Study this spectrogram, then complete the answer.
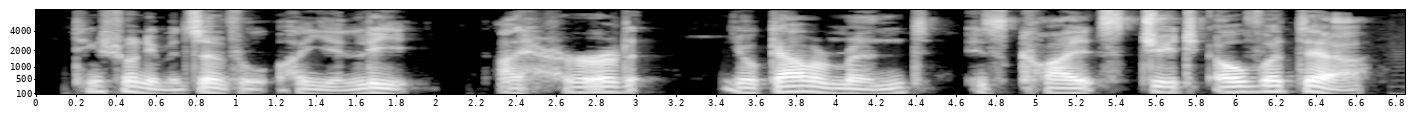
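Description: On a very clean recording with a silent background, a man with a Chinese accent speaks fairly slowly at a medium pitch, with lively intonation and big swings in loudness. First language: Mandarin Chinese. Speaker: English teacher podcaster. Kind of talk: language lesson. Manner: slow, repetitive drilling.

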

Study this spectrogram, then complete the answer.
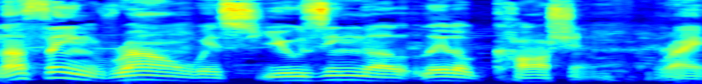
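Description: Music plays in the background as a man talks. He speaks at medium pitch and a moderate pace. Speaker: radio-style podcast host teaching English. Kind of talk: casual English-teaching monologue, mixing Chinese and English. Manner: hesitant, many fillers.

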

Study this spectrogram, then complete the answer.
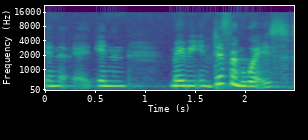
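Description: With a German accent, a woman speaks at a fairly high pitch. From Germany. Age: 30s. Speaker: apparel designer. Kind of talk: talk to a live audience. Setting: stage with audience. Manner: halting.

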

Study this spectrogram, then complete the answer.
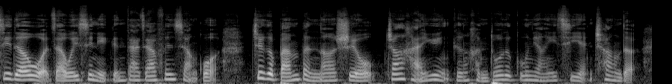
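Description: At a moderate pace, a woman speaks at medium pitch with ordinary pitch variation, an ordinary speaking voice. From Sichuan, Zigong. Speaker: radio host. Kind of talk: radio song-request show.

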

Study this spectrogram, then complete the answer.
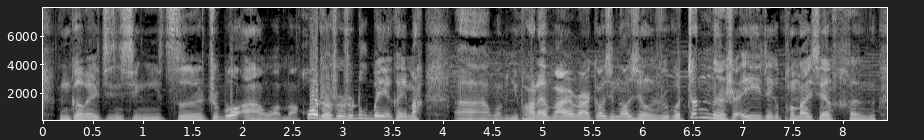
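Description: At a very fast pace, a man speaks with a fairly high pitch and lively intonation. Noticeable background noise sits behind him. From Beijing. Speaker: podcast host. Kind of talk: casual news commentary monologue. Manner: frequent fillers and hesitations.

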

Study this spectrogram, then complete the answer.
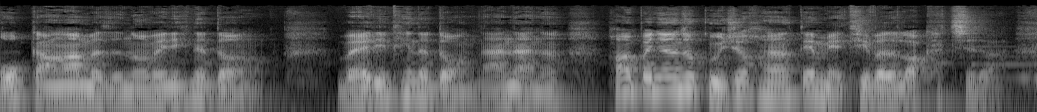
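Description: Speaking at a very fast pace, a man uses a medium pitch. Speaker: podcast host. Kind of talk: casual monologue livestream chat. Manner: animated; halting.

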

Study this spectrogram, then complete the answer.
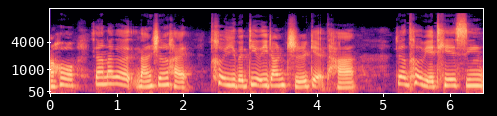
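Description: A woman's high voice at a fairly slow pace, very even in loudness, against a quiet background. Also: ordinary pitch variation. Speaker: podcast host. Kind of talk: casual solo travel talk.

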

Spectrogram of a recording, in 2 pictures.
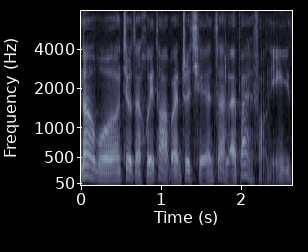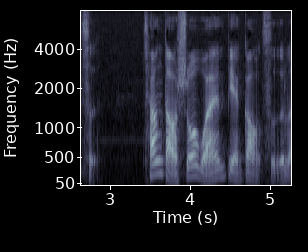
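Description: The intonation here is lively. A passage is read aloud in a natural voice.

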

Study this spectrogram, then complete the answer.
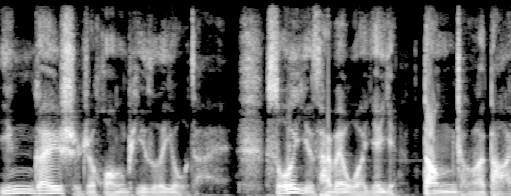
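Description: Lively intonation over plain reading aloud

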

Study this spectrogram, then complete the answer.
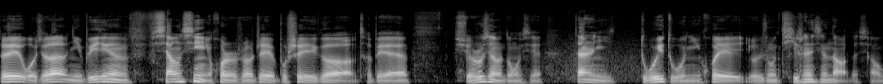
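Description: In an ordinary speaking voice, a man with fairly low pitch talks at a moderate pace with ordinary pitch variation. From Qingdao, Shandong, China. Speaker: podcast host, former journalist. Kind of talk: casual chat.

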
